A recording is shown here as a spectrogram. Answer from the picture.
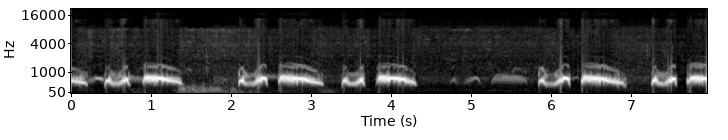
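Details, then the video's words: Spotted dove calling steadily in double-note coos, a quick dip then a long falling tone. A brief low rustle sounds early on, and a soft quiet pause falls near the middle. "suab nquab lauj kaub tawg เสียงนกเขาใหย่"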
